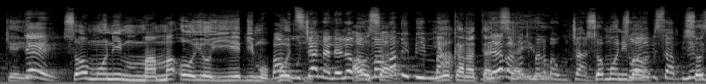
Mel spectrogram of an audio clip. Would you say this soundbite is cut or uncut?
uncut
